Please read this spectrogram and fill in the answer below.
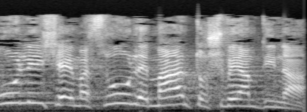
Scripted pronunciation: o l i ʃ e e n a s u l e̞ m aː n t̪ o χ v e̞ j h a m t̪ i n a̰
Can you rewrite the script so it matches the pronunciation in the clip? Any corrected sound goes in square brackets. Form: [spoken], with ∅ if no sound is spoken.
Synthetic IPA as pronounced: [u] l i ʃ e e [m] a s u l e̞ m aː n t̪ o [ʃ] v e̞ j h a m [d̪] i n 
